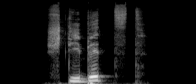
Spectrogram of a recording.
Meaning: 1. inflection of stibitzen: second/third-person singular present 2. inflection of stibitzen: second-person plural present 3. inflection of stibitzen: plural imperative 4. past participle of stibitzen
- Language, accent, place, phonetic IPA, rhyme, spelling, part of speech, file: German, Germany, Berlin, [ʃtiˈbɪt͡st], -ɪt͡st, stibitzt, verb, De-stibitzt.ogg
